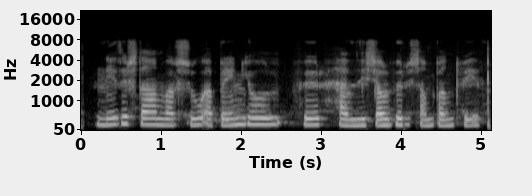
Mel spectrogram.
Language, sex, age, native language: Icelandic, female, 12, Icelandic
